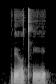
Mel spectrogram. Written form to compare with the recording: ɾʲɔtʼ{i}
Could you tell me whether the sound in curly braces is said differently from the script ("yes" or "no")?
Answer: yes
